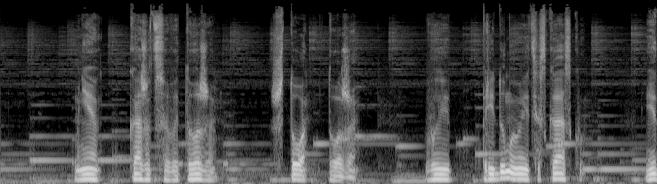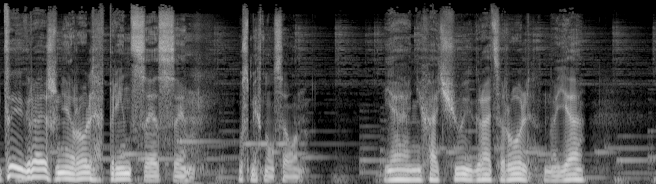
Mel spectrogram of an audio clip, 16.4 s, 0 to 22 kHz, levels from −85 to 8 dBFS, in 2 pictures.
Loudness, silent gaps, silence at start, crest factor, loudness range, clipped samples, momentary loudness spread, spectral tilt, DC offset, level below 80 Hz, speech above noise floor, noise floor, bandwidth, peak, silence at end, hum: -12 LUFS; none; 0 s; 12 dB; 6 LU; under 0.1%; 20 LU; -5.5 dB/octave; under 0.1%; -42 dBFS; 30 dB; -41 dBFS; over 20 kHz; 0 dBFS; 0 s; none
